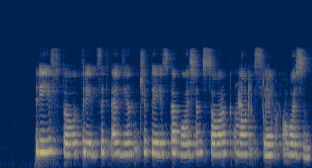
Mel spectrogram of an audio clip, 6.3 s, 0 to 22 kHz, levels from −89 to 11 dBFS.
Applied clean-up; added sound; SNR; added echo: neural mask model DeepFilterNet 3.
